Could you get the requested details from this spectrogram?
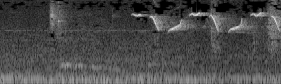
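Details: Collection glatik batu (cinereous tit), a variation song meant to set other birds singing: after a brief quiet start, a rapid run of high falling whistles alternating with lower rising slurs.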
